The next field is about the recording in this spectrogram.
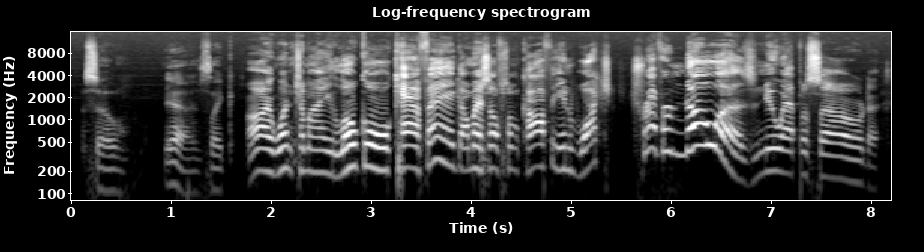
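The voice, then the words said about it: Put-on random white person voice. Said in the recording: “Can you please do an appropriate accent ... I'm just being any... random white person on WeChat.”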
